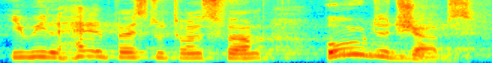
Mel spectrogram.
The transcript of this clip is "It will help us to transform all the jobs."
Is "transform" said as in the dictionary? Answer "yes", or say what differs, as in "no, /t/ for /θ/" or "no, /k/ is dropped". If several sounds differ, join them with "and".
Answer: yes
